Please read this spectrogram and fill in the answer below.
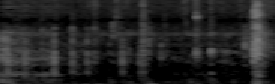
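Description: Near silence with a few faint ticks and soft rustling of thin Bible pages being turned by hand.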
